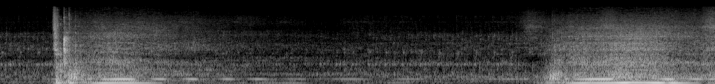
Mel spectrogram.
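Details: Engine knock: a single small metallic tick from the engine area on each sharp throttle blip as revs snap up; 26,000 km on Denso iridium plugs, Shell 0W-40 oil at 6,000 km, AI-92 fuel from an unverified station, −53 °C frost; cause unclear.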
